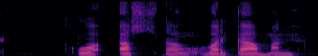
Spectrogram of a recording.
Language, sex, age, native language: Icelandic, male, 6, Icelandic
